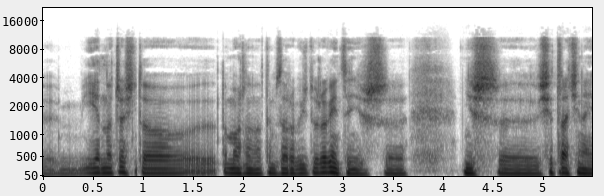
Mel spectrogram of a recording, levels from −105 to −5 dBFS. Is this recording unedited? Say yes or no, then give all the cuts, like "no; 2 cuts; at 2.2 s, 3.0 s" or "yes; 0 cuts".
no; 1 cut; at 0.9 s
